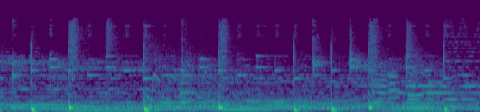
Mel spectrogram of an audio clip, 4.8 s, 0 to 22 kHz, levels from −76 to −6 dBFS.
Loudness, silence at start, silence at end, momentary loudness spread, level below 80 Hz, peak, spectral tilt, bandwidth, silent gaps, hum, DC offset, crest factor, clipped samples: -38 LUFS; 0 s; 0 s; 4 LU; -54 dBFS; -18 dBFS; -5.5 dB/octave; 11.5 kHz; none; none; under 0.1%; 20 dB; under 0.1%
